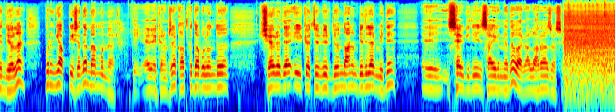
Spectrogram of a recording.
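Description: A middle-aged man speaks calmly into a microphone close by.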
